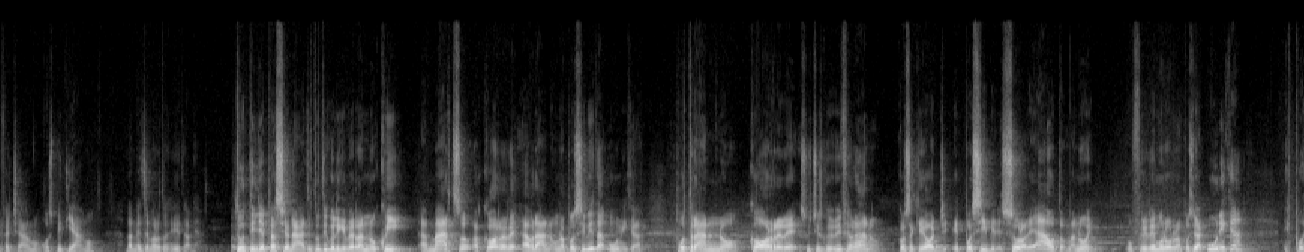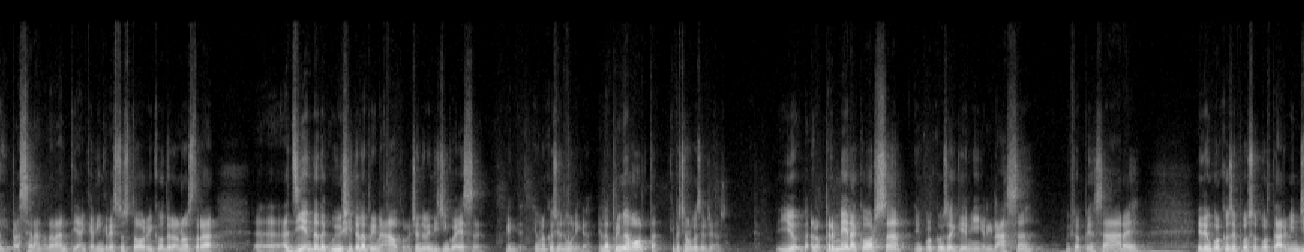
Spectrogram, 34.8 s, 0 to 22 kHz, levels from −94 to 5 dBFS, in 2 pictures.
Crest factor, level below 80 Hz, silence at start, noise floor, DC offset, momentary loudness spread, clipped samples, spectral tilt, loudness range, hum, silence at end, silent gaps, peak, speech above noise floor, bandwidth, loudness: 18 dB; -64 dBFS; 0 s; -58 dBFS; under 0.1%; 15 LU; under 0.1%; -5.5 dB/octave; 6 LU; none; 0 s; none; -2 dBFS; 39 dB; 14.5 kHz; -19 LUFS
